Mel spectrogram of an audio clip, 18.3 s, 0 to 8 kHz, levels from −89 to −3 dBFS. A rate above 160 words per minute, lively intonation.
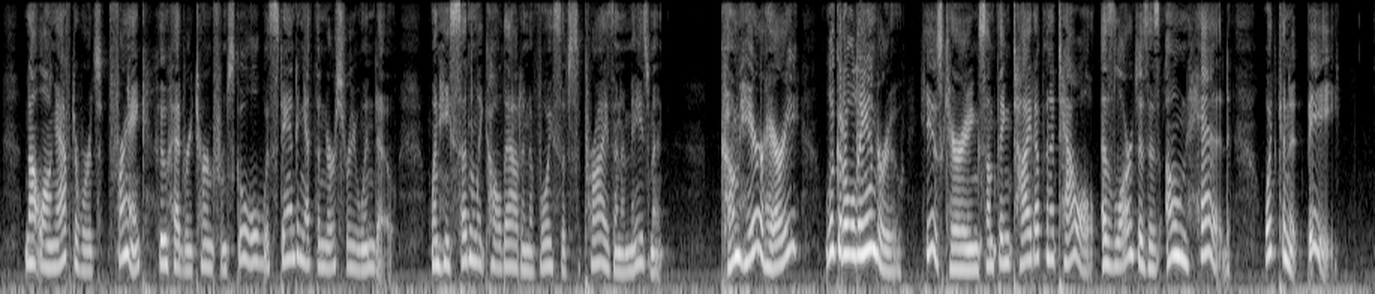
Yes: average, 175 wpm; wide, 6.1 semitones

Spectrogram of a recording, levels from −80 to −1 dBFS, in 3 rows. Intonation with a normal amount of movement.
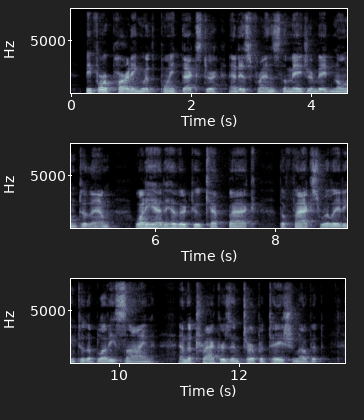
No: narrow, 2.2 semitones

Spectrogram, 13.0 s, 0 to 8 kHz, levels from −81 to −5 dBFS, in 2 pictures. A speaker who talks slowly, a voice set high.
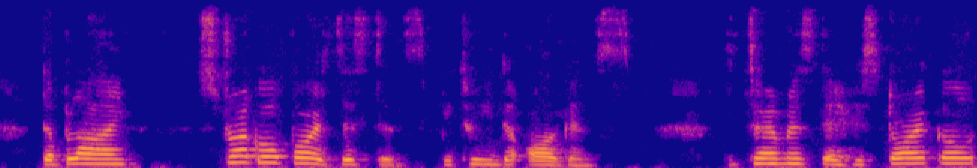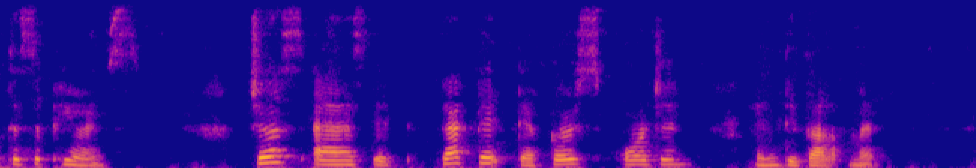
Yes: slow, 110 wpm; high, 220 Hz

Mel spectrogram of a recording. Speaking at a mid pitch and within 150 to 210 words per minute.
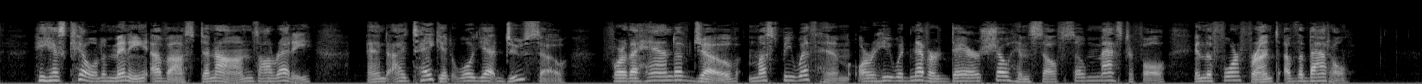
Yes: medium, 150 Hz; average, 170 wpm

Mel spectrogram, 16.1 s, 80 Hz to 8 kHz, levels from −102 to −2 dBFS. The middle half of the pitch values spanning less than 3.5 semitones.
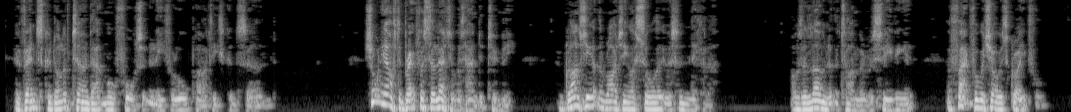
No: average, 4.9 semitones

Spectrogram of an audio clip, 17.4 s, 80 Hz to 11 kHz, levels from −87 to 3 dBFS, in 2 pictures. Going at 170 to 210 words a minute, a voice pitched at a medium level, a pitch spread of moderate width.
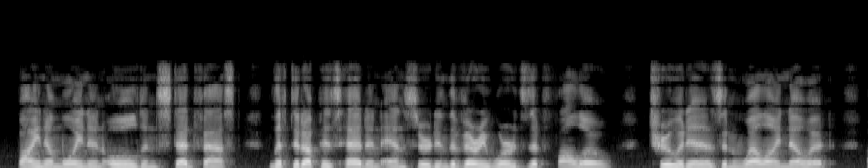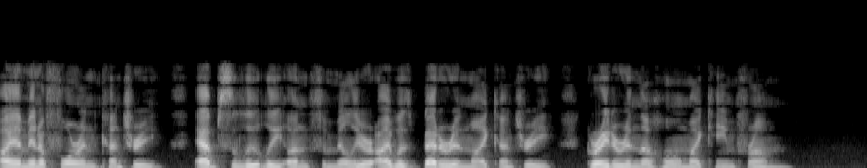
No: average, 160 wpm; medium, 145 Hz; average, 3.1 semitones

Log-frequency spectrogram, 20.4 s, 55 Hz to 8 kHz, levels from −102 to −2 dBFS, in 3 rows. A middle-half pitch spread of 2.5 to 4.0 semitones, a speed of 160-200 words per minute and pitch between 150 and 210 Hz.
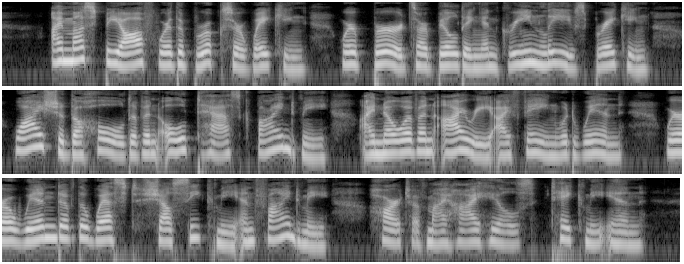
Yes: average, 3.4 semitones; average, 165 wpm; high, 190 Hz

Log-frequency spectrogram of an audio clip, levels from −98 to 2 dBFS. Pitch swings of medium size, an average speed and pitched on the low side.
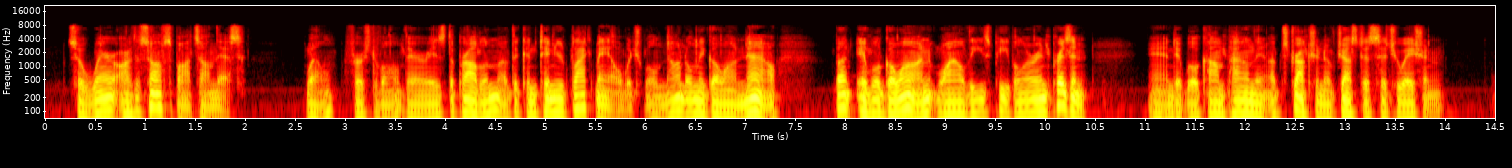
Yes: average, 4.2 semitones; average, 195 wpm; very low, 80 Hz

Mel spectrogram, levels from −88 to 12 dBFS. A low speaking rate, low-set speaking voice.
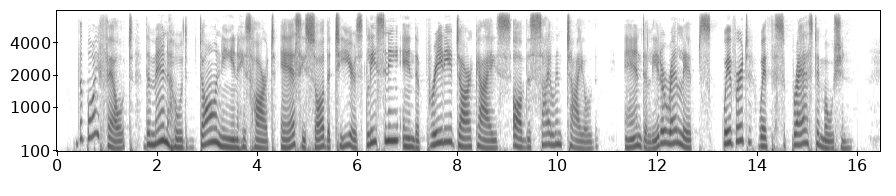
No: slow, 120 wpm; medium, 185 Hz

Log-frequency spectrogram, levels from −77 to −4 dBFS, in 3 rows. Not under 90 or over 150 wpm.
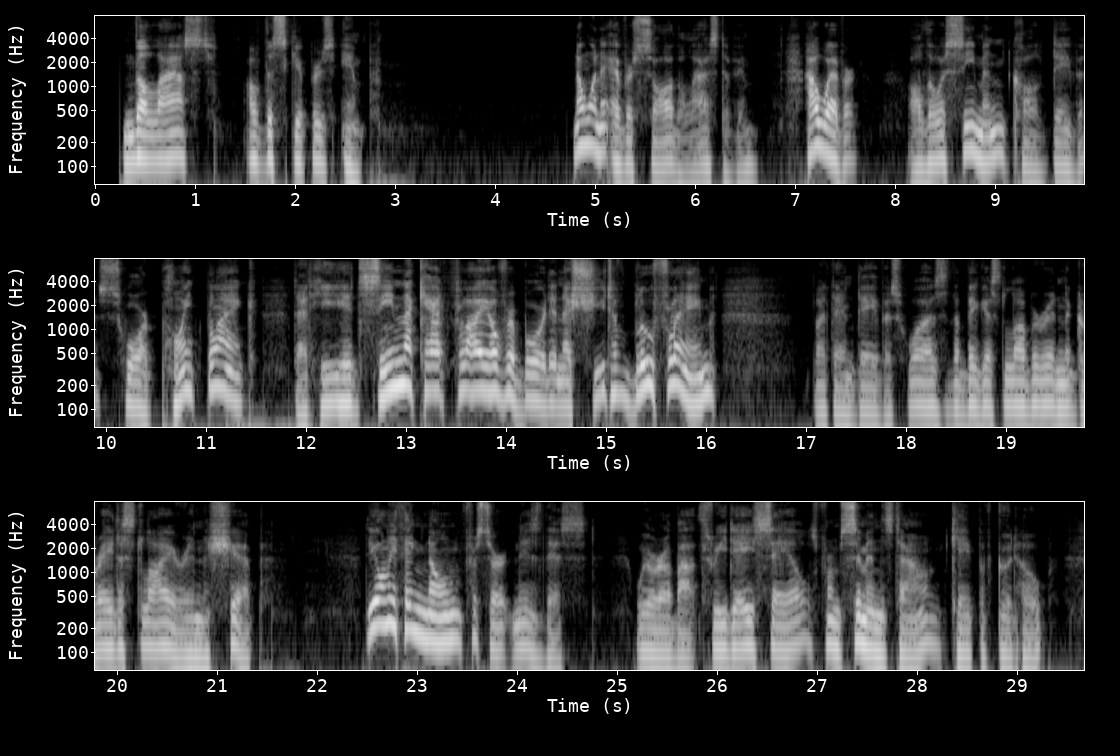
Yes: average, 145 wpm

